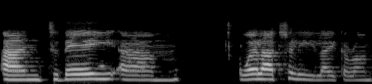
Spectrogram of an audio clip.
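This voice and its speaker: A woman with a Mexican accent and a flat, monotone delivery. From Mexico City, Mexico. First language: Spanish. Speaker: marketing operations director. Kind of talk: casual interview. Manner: halting with repetitions.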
